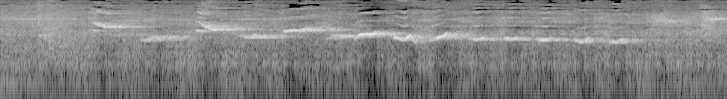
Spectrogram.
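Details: After a night bath, a bird sings nonstop as a prompt for reluctant singers: high whistled notes flow into a rising and falling warble, then fade toward the end.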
